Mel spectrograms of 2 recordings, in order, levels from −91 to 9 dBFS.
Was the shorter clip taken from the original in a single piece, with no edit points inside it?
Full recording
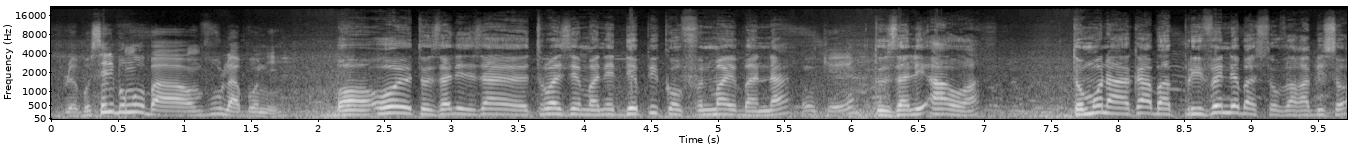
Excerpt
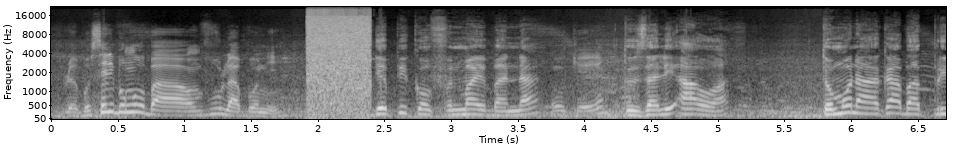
no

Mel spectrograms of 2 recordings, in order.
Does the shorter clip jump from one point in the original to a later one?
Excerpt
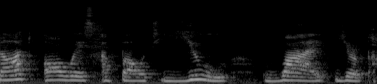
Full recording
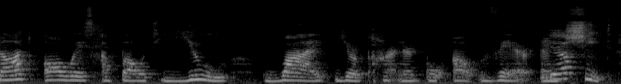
no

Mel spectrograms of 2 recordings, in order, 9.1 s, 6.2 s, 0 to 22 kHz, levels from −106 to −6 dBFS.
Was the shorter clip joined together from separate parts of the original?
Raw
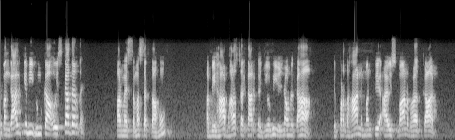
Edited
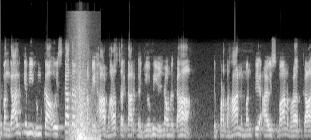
yes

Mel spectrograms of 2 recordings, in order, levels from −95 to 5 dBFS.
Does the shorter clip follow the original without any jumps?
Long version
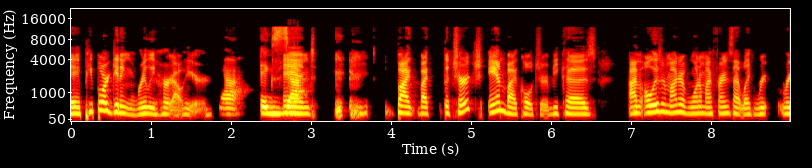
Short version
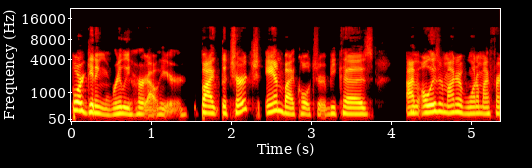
no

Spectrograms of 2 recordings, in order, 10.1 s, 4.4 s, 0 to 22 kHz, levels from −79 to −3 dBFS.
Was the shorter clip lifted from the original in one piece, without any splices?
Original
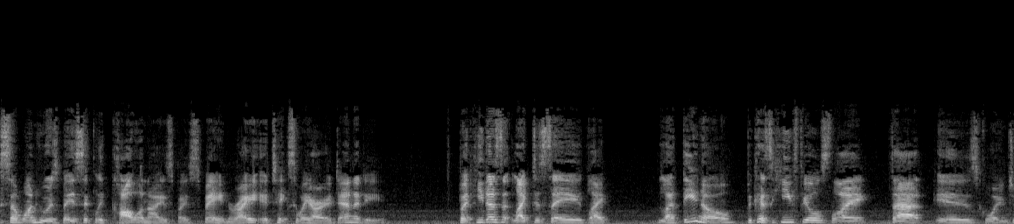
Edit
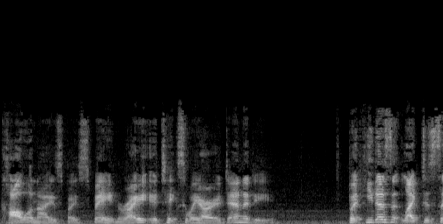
yes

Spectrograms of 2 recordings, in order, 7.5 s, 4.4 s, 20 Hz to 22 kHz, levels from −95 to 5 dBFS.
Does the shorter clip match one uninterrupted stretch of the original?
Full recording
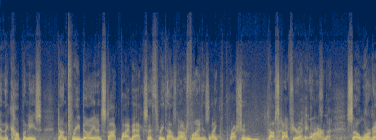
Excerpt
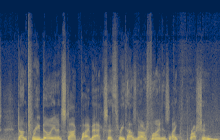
yes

